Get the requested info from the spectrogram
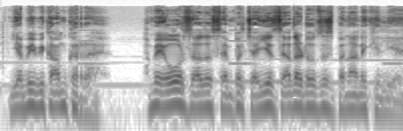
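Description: A man's voice: fairly low pitch, fast, a little mellow, soft background music, natural voice. A man voicing a grave, matter-of-fact middle-aged male doctor in a dramatic game dub, with a sober manner. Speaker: amateur fan dubber.

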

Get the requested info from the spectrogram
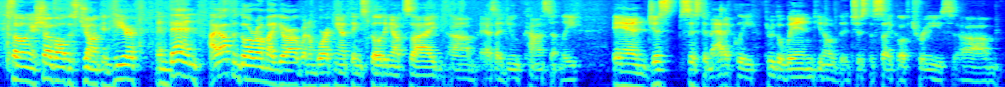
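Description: American male DIY presenter, low-pitched, casual and rambling, recorded in an echoey living room. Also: moderate pace, a bit bright. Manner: offhand, slangy, rambling. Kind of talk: casual hands-on how-to demonstration. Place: indoors, living room by wood stove. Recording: roomy echo, noise of handled objects.

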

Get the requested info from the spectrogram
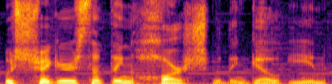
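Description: A man's voice: sits low, very animated, moderate pace, music in the background. A man giving casual scripted commentary as a video essayist, informal and conversational in manner. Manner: informal, conversational, mildly sweary. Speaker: video essayist, series host.

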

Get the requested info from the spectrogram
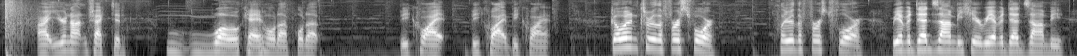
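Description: A man's voice: fairly high pitch, normal speed, soft background music. Young man barking urgent squad orders. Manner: urgent, barking orders, swings between hushed and shouting. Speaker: streamer leading a roleplay team. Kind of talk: in-character roleplay commands. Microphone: desk mic, webcam streamer.

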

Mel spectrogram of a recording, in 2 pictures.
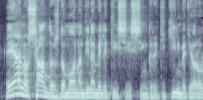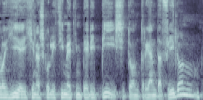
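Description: An actor playing a pompous, pedantic gentleman suitor who speaks in flowery, over-courteous phrases in a Greek radio play. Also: lowish voice, lively intonation. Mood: lecturing. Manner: flowery, pompous, hesitant hemming. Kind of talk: Greek radio theatre acting.

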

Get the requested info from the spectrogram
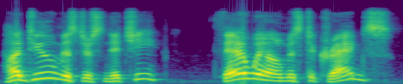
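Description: A man reads a fervent young man from a storybook, raised and lively in pitch, every phrase earnest and heartfelt. He speaks with feeling and a slow, swelling delivery. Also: full character voice. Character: earnest young man, devoted lover departing.

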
